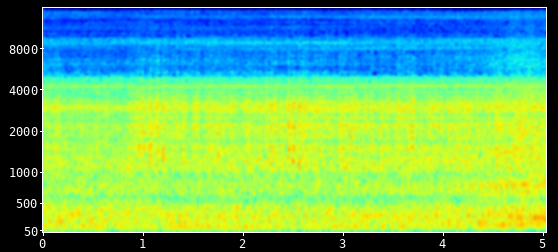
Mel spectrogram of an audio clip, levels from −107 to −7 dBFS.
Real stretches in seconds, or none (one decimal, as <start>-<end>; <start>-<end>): 0.0-5.0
